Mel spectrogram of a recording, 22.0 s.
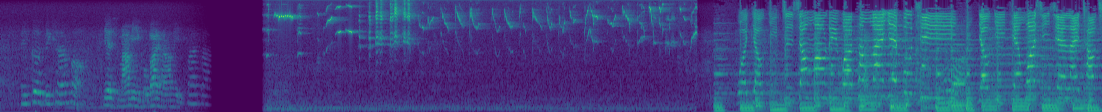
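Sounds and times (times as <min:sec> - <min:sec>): small birds chirping: 0:05.3 - 0:14.0.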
